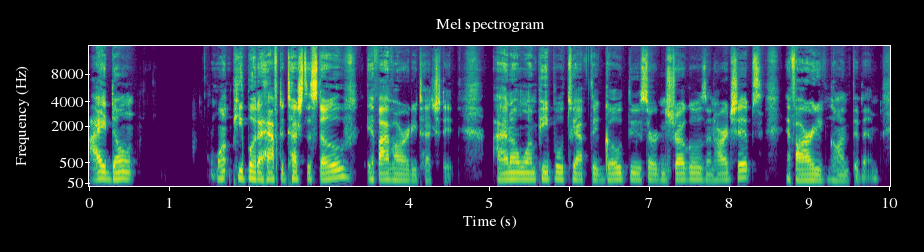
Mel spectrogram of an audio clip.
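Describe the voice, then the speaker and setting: A man speaks in a plain, everyday voice at a medium pitch and a moderate pace. The recording is very clean with a silent background and a dry, close sound with no echo. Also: fairly even intonation. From US West Coast, Los Angeles. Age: 30s. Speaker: information security executive. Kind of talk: interview.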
